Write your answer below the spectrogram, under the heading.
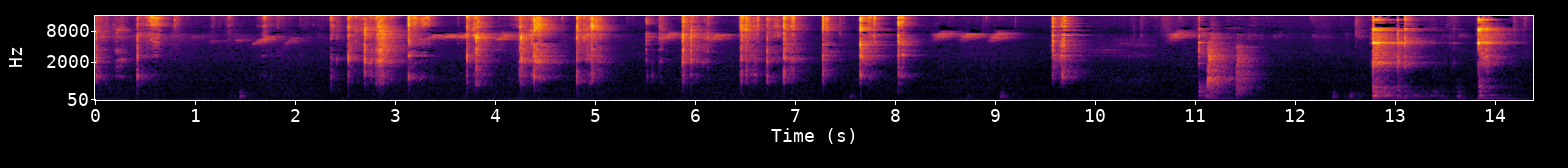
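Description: A steel spoon scraping and clinking inside a stainless steel mixer-grinder jar as thick ground paste is scooped out, then against a glass bowl near the end. The clinks and scrapes come irregularly, with a short pause a little past the middle.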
